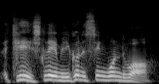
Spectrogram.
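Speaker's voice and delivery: lightly hammed-up eager punter; pestering fans. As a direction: fans begging Liam for a song, mock eager. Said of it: "they're going like".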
